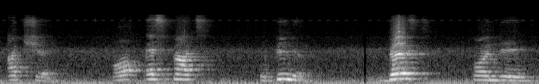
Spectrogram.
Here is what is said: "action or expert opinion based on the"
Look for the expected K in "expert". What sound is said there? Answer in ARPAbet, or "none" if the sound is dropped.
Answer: none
